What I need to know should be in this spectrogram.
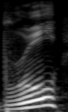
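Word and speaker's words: Bruihl: It's pronounced BRL like uh like grl except for with a B. I saw that in an article. That is how it is indeed pronounced. And Brule seems like an interesting piece for the Cardinals.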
